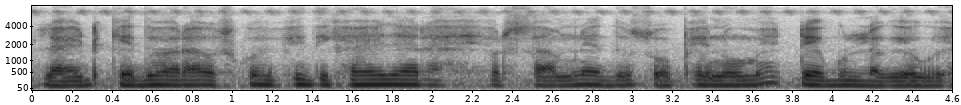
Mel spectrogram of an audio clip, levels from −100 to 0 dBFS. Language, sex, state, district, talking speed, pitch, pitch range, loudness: Hindi, male, Punjab, Kapurthala, 245 wpm, 125 Hz, 120-130 Hz, -18 LUFS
